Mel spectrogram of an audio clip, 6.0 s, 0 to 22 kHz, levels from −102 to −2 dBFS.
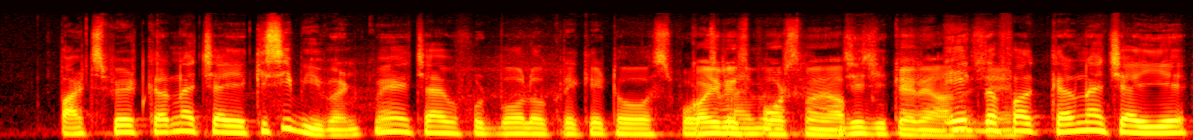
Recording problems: none

